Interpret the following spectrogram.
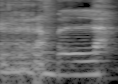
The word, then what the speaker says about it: Grumble: Also, we got the Grumble. But you gotta roll your R when you say it.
